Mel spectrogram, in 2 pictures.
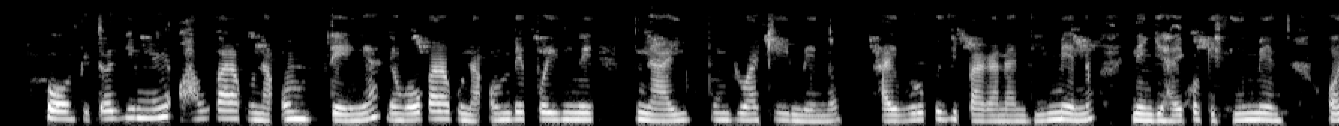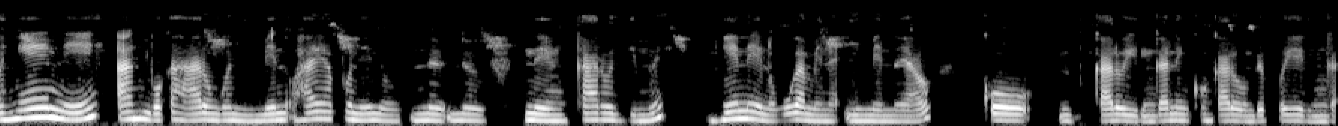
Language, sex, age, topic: Oshiwambo, female, 25-35, agriculture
